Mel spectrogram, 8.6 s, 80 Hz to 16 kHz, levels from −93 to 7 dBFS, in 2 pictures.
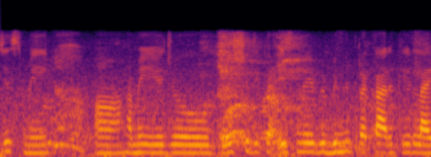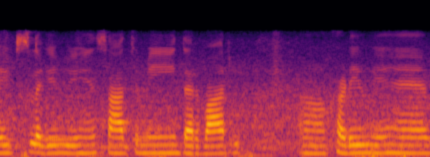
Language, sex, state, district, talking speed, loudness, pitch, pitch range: Hindi, female, Maharashtra, Gondia, 155 wpm, -16 LUFS, 180 Hz, 180-190 Hz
